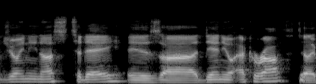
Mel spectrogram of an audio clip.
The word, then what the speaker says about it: Ekeroth: But the Swedish one would be Ekeroth, Oh, but it's hard for Americans to pronounce it.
